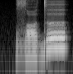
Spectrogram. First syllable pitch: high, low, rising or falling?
low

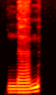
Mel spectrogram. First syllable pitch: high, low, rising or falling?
rising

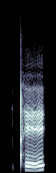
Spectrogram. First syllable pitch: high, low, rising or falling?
rising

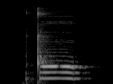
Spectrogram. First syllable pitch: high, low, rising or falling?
falling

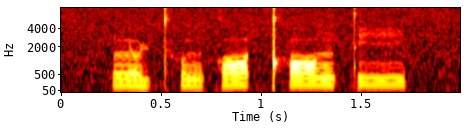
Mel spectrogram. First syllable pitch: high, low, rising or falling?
low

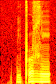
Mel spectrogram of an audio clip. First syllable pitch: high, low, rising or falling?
low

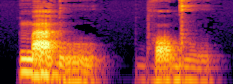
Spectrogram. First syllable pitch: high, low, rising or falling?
high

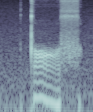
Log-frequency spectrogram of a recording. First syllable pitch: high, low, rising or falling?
falling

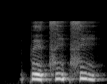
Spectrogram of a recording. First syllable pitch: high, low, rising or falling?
falling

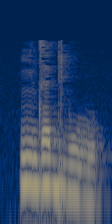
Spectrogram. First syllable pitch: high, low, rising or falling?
low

